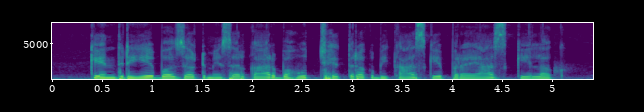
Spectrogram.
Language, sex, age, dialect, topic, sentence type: Maithili, female, 60-100, Southern/Standard, banking, statement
